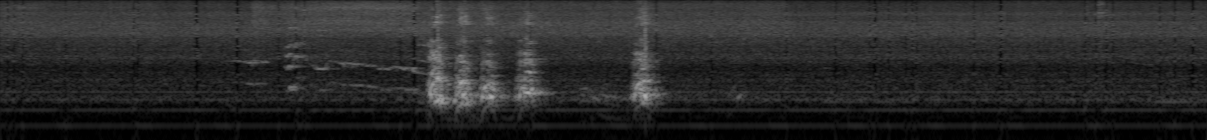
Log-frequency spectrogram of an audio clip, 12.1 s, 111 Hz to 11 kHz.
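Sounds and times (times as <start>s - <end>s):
dog whining: 2.3s - 6.7s, 7.3s - 7.5s
dog barking: 2.4s - 7.6s.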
